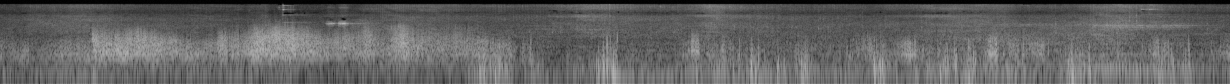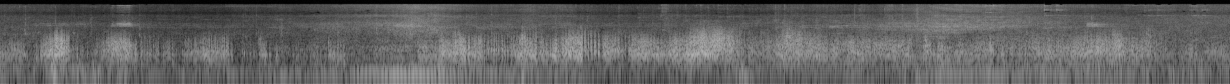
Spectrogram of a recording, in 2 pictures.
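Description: City street traffic of cycle rickshaws and auto-rickshaws heard from a moving vehicle, with wind gusting on the microphone in swells. Scattered sharp knocks and rattles come through in the middle stretch.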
